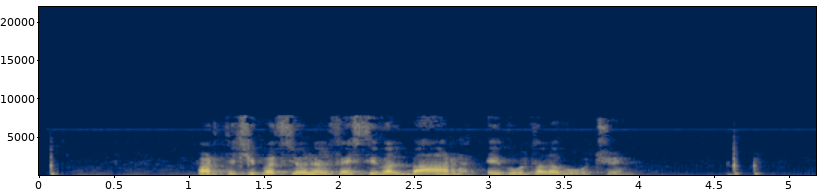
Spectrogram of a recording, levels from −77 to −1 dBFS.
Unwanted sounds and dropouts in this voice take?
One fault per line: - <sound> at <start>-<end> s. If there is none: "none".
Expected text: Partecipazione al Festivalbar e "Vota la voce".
none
